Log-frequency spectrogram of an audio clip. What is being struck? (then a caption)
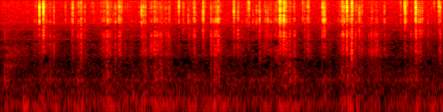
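Small painted plastic figurine. Long orange and black acrylic nails tap and scratch on the sweater and head of a small, solid, painted PVC Sadness figurine. A rapid stream of crisp, bright clicks mixes with dry, crinkly scratching over a low steady hum.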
